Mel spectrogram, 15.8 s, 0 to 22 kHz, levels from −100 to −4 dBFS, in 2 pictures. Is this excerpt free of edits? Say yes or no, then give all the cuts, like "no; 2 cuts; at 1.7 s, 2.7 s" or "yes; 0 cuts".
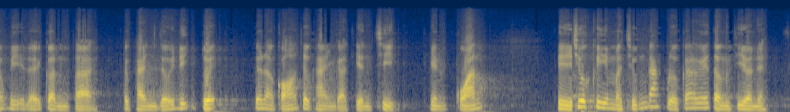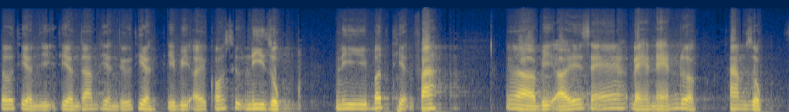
no; 1 cut; at 5.7 s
